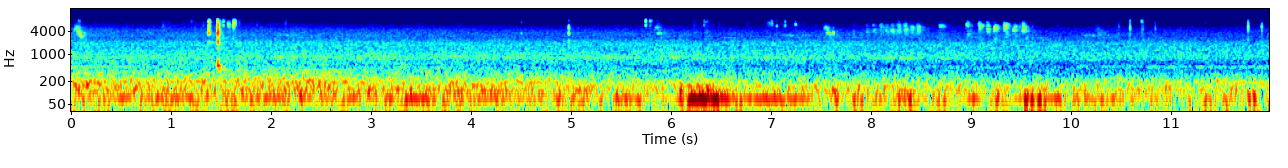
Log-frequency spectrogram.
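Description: Squirrels scamper and rustle over dry leaves and bare ground.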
